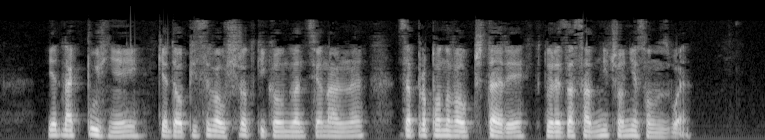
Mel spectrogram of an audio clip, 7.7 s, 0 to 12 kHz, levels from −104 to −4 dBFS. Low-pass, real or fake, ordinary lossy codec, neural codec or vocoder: 7.2 kHz; real; AAC, 32 kbps; none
